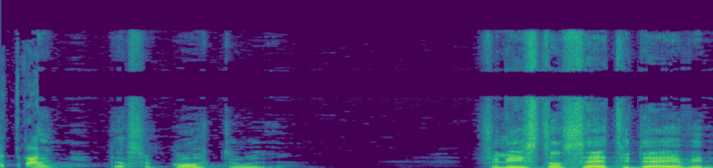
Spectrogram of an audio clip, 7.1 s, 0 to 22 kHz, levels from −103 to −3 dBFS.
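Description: From 0.37 s to the end, the speech plays at half speed and a full octave low. This is stereo read as mono. The left and right samples are interleaved, but the player reads them in sequence as one channel. Each moment of sound is stretched over twice as many samples. Timing slows to 0.5 times and pitch drops by 12 semitones. The voice sounds slow, deep and heavy. A faint mirrored copy of the sound also sits in the upper half of the spectrum.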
